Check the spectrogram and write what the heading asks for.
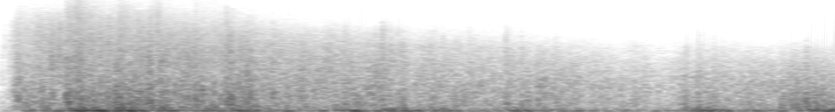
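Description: A deep rumbling noise effect that starts suddenly and loudly, its hiss slowly dulling while the rumble holds, then cutting off abruptly.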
